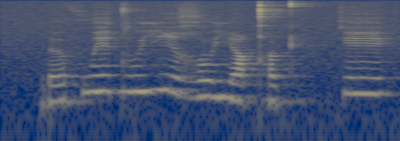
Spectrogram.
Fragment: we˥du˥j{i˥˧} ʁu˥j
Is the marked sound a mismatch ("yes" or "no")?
no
